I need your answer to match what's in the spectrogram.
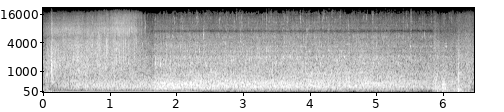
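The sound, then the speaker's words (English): Steady bubbling and trickling water runs continuously for several seconds, moderately loud, with a brief shift in texture early on and no voices. “We're going to throw out some flares underneath Confetti! The water. We're going to blow some bubbles.”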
